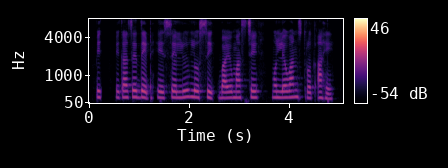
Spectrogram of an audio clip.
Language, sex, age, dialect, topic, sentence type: Marathi, female, 25-30, Northern Konkan, agriculture, statement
